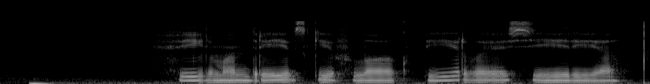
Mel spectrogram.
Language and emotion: Russian, sad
